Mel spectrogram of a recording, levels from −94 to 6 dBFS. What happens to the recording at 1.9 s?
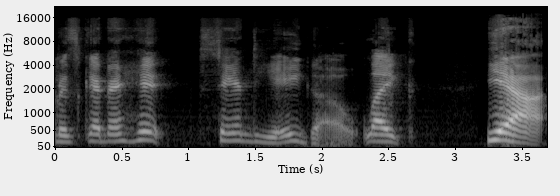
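At 1.89 s a short stretch of the call, about 20 ms, never reached the decoder in time, a short concealed packet loss. The receiver papered over the hole by extending the preceding speech, carrying its pitch forward if voiced or filling with shaped noise if not, before blending back into the real signal at 1.93 s. What you hear is a brief smear or wobble rather than a dropout, and a short consonant there can disappear.

Straight after, from 1.93 to 2.07 s, further packets were lost but recovered as a lost packet rebuilt from error correction. Each following packet carried a low-bitrate backup of the missing one, and the decoder played those backups. The 80 ms rebuilt this way fits about four 20 ms packets. There is no gap, but that span of speech sounds rougher and noisier than the audio around it.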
